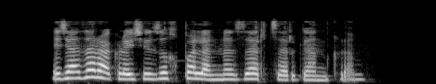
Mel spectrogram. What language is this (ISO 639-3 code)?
pus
